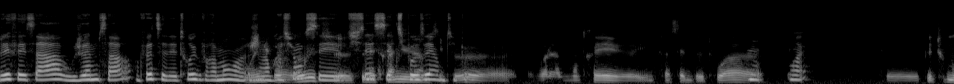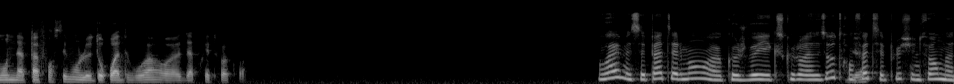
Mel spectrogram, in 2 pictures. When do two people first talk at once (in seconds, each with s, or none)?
2.4 s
